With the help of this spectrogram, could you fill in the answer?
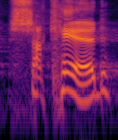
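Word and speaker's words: שֹׁקֵד: they sound almost similar almond is pronounced shaked and watch is pronounced Shak the only difference between the words you probably you may be able to see it on the screen the only difference between the words are those little lines under that Center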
